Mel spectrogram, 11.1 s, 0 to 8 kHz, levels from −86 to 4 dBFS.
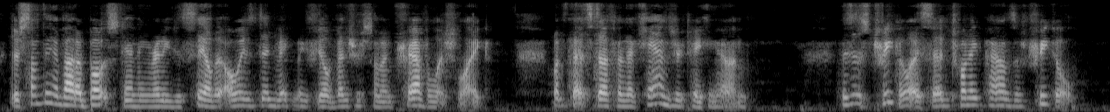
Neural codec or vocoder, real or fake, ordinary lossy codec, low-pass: codec, 16 kHz in and 24 kHz out, 1.1 kbps, FireRedTTS-2 codec; fake; AAC, 32 kbps; 7.2 kHz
